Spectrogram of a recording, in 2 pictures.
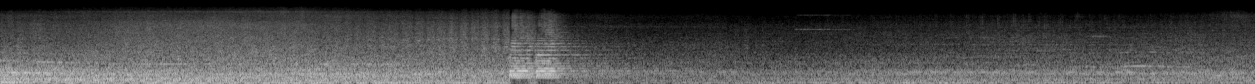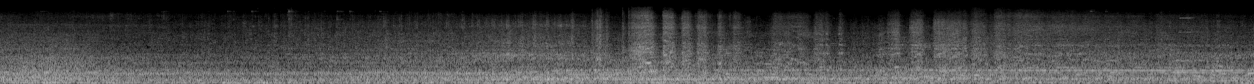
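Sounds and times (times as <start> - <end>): train coaches rumbling past: 0.0 - 25.0
wheels clacking over rail joints: 12.7 - 24.5.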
